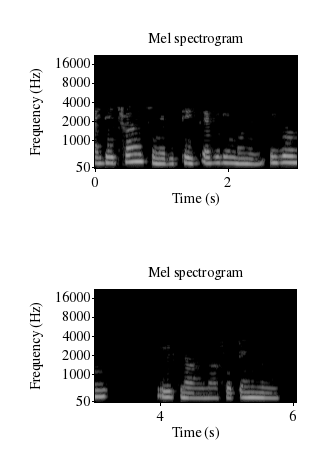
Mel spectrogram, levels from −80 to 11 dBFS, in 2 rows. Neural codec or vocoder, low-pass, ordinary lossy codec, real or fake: none; 3.6 kHz; MP3, 16 kbps; real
